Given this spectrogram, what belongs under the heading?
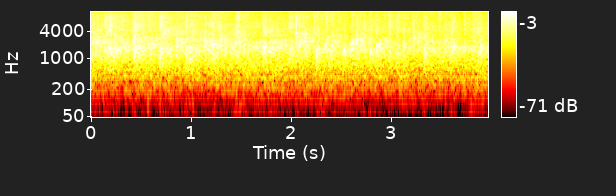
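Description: An audience at an event welcoming the President of the Republic bursts into dense, sustained applause, many hands clapping at a steady level throughout.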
